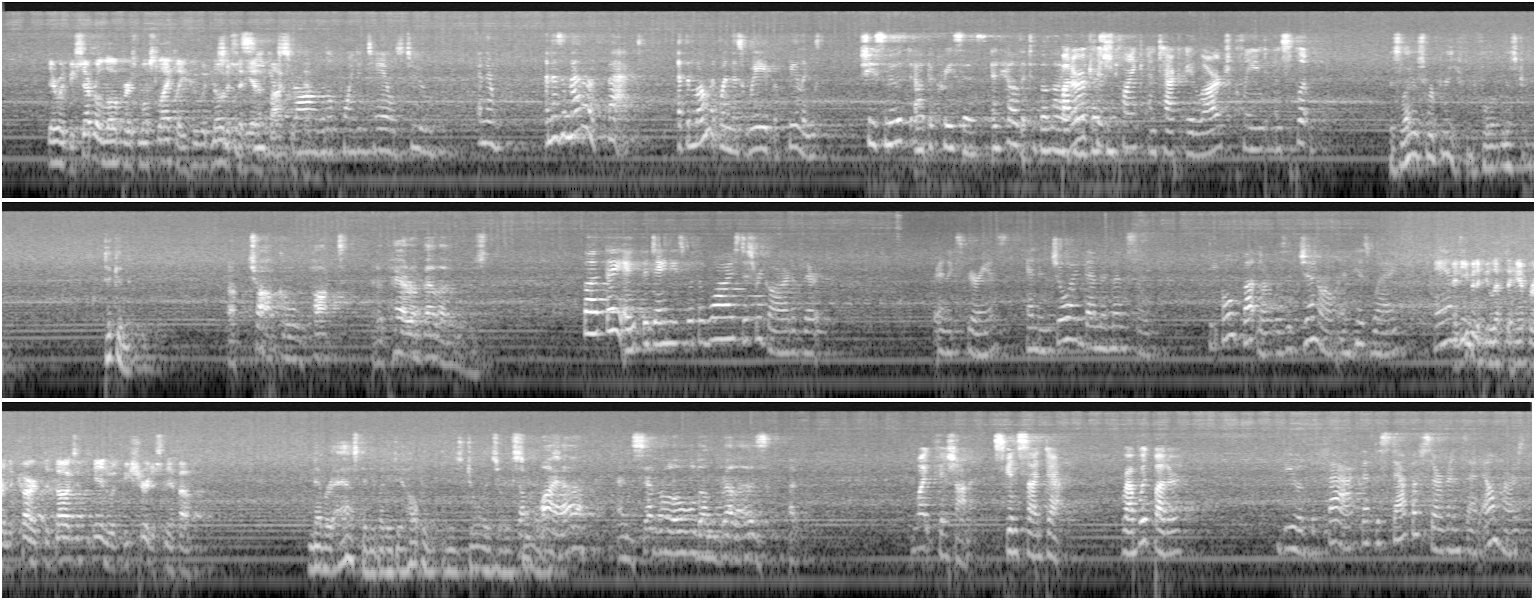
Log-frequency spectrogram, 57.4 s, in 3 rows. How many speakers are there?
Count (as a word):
eight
